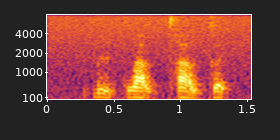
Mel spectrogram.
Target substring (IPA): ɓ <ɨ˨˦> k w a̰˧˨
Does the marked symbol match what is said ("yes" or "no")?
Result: no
